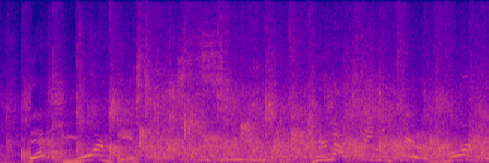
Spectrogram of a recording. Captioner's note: applause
